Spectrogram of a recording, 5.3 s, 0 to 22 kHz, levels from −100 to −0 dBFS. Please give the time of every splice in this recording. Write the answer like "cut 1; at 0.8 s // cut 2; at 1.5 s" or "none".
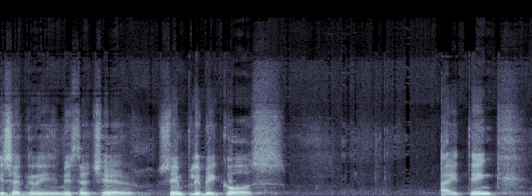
none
